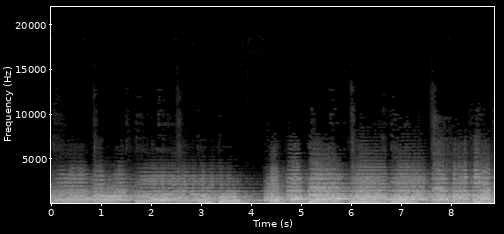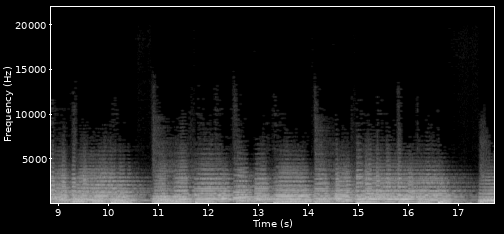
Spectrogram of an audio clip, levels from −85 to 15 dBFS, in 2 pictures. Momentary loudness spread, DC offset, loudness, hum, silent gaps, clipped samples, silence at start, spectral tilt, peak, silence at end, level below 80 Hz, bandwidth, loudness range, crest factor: 6 LU; under 0.1%; -16 LUFS; none; none; under 0.1%; 0 s; -7.5 dB/octave; 0 dBFS; 0 s; -30 dBFS; 9 kHz; 3 LU; 14 dB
